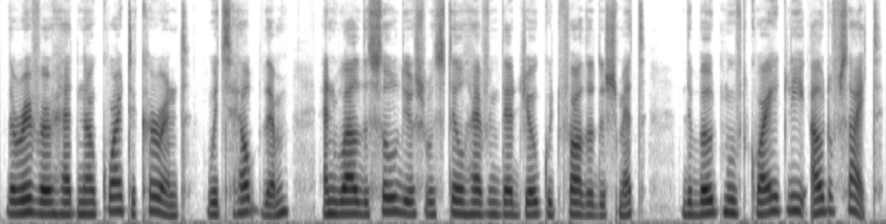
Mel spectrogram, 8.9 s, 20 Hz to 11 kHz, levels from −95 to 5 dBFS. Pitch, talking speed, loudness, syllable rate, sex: 185 Hz, 205 wpm, -18 LUFS, 5.2 syllables/s, female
